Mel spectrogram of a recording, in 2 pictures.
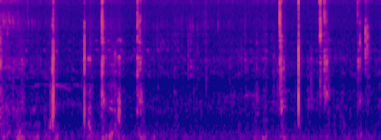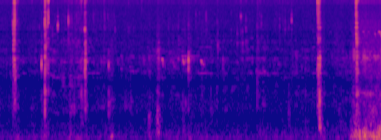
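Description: A person eating chicken biryani by hand, chewing and biting chicken: sharp wet mouth clicks and smacks come irregularly, with quiet gaps between.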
